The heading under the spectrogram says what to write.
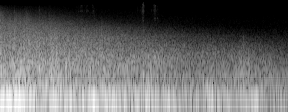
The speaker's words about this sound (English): The sky flashed and thunder boomed loud enough to rattle the windows in the van.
